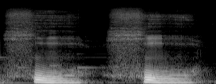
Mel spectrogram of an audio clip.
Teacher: Okay, so it's like a voiceless E. So we're basically doing a voiceless E and then a voiced E.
